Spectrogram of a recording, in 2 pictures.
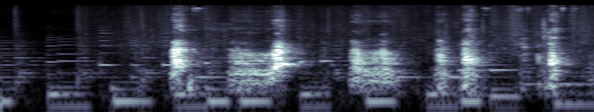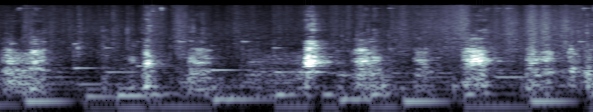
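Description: Pembroke Welsh corgi barking over and over in short, sharp barks, starting about two seconds in, over background music with a steady bass beat.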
